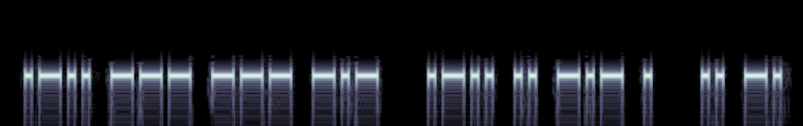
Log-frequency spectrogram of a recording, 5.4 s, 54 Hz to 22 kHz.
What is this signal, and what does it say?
Morse code, heard as a keyed tone, about 25 wpm, 600 Hz. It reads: LOOK LIKE IN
